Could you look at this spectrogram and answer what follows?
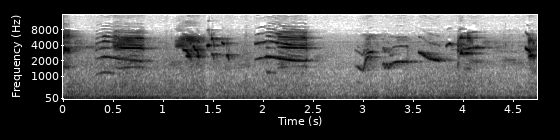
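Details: Oriental magpie-robin singing a lively, varied song: bursts of bright whistled notes and short buzzy, chattering phrases, some sliding up or down, separated by brief pauses, over a low steady background rumble.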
